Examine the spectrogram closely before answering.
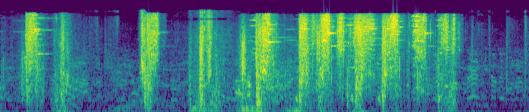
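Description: Blows and blades clash in a fight.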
